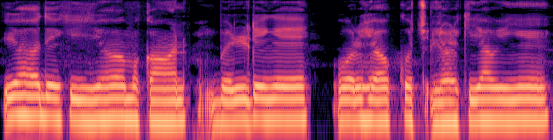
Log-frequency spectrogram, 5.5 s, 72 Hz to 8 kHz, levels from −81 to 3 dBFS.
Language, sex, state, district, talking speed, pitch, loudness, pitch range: Hindi, male, Uttar Pradesh, Hamirpur, 120 wpm, 140 Hz, -12 LUFS, 140-145 Hz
